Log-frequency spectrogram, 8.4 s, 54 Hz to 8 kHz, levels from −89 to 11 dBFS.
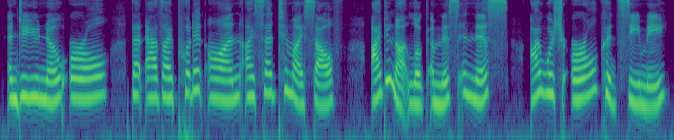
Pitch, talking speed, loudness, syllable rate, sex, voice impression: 245 Hz, 200 wpm, -16 LUFS, 4.5 syllables/s, female, very feminine, middle-aged, thin, tensed, slightly powerful, slightly bright, hard, clear, fluent, slightly cute, intellectual, refreshing, slightly sincere, slightly calm, slightly friendly, slightly reassuring, slightly unique, elegant, slightly wild, slightly sweet, slightly lively, kind, slightly light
